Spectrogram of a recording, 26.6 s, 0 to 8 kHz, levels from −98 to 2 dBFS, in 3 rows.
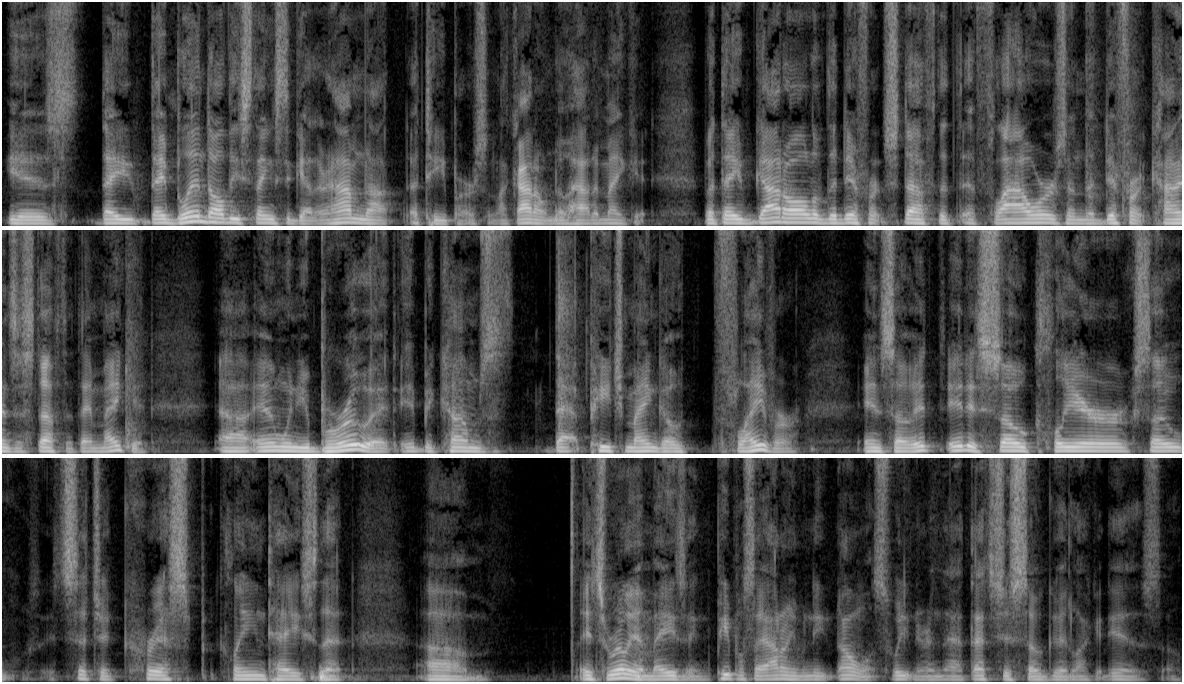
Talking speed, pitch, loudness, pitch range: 210 wpm, 120 Hz, -25 LUFS, 110-130 Hz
